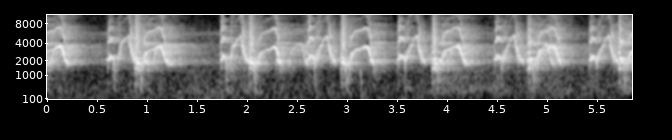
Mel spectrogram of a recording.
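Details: Male cheer pheasant calling in his territory at Manila, Uttarakhand, about 2 hours from Corbett Tiger Reserve: loud, ringing notes that arch up and down in pitch, run together in quick repeated bursts about once a second.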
